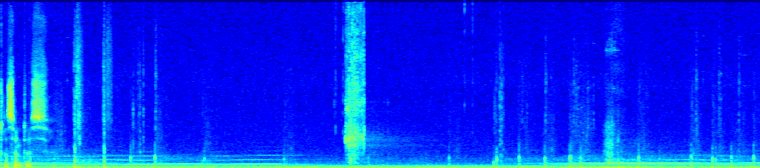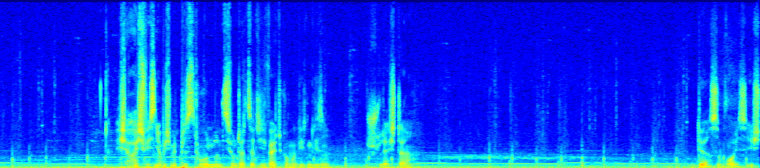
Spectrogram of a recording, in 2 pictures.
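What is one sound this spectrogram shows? Footsteps scuff along a hard floor.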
